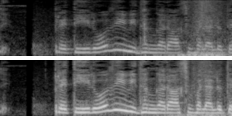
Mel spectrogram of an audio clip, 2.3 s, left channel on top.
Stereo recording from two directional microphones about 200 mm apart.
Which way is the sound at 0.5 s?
65° right (ahead or behind).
